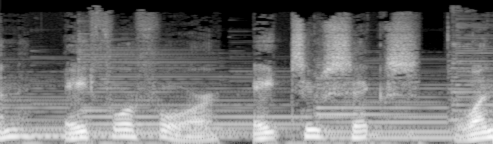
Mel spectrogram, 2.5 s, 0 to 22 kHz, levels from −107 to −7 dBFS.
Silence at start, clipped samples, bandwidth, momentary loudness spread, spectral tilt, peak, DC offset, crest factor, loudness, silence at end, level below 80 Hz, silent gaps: 0 s; under 0.1%; 17 kHz; 5 LU; -5.5 dB/octave; 0 dBFS; under 0.1%; 16 dB; -19 LUFS; 0 s; -40 dBFS; none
